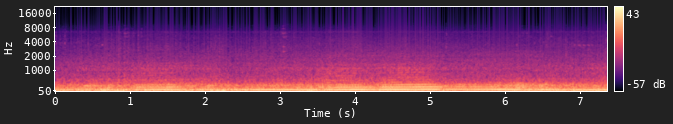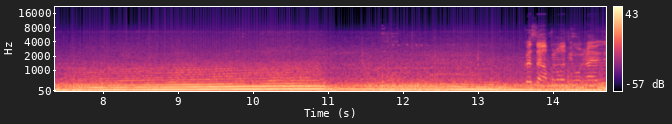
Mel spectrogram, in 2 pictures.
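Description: A car engine hums and revs up and down inside the car.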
